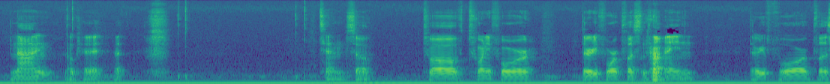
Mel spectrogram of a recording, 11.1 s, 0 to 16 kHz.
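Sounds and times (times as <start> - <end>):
computer mouse clicks: 2.3 - 2.6, 3.9 - 4.2.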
